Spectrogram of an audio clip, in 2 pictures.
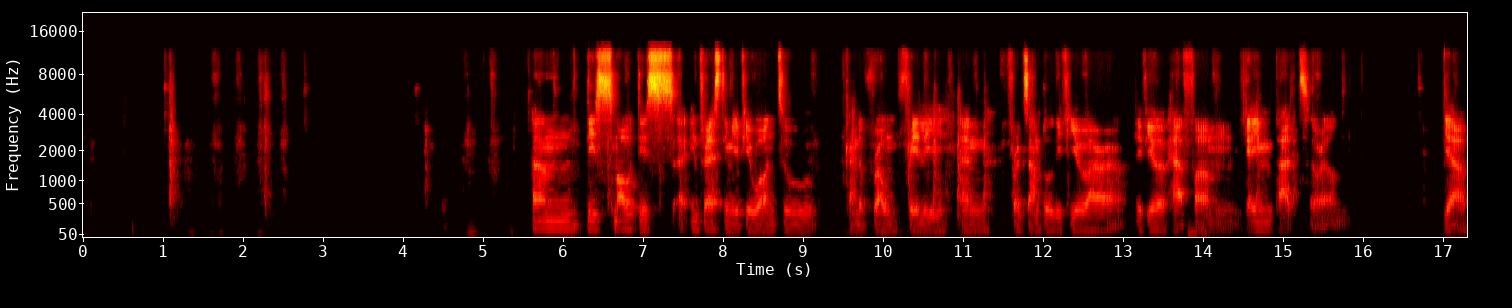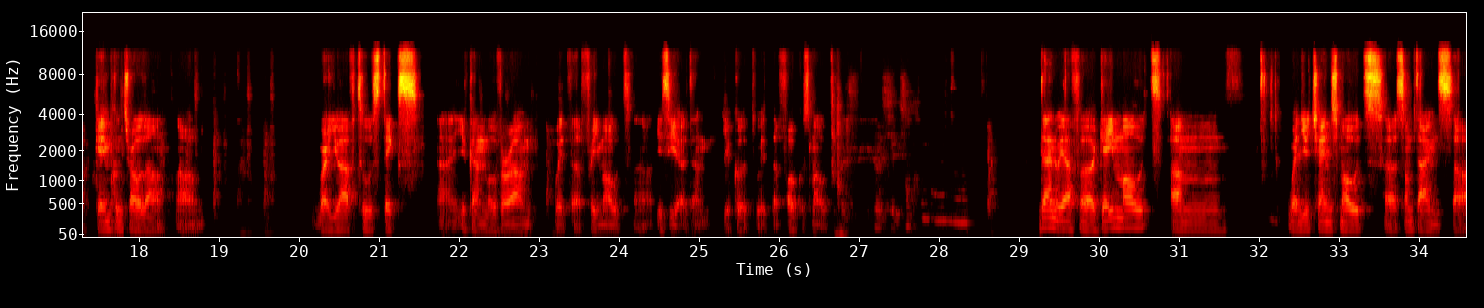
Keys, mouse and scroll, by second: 7.5-13.9 drag, 17.7-22.4 drag, 19.2-22.4 scroll up 1, 23.3-25.8 scroll up 1, 25.8-27.2 drag, 28.6 Home, 30.0 click, 32.5 click.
